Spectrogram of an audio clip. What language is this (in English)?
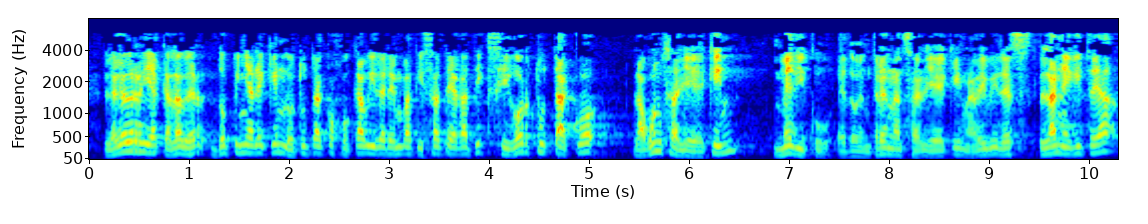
Basque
